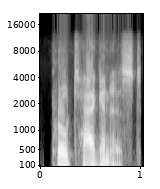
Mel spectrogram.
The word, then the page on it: Protagonist: American English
